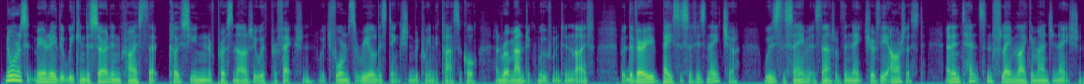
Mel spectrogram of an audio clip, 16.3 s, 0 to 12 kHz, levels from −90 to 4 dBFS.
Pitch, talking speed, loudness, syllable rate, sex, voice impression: 100 Hz, 190 wpm, -22 LUFS, 6.1 syllables/s, male, masculine, adult-like, slightly dark, sincere, slightly calm, slightly friendly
